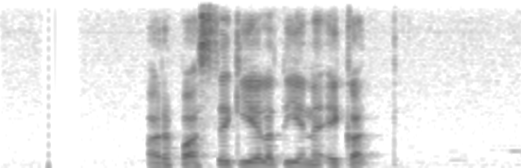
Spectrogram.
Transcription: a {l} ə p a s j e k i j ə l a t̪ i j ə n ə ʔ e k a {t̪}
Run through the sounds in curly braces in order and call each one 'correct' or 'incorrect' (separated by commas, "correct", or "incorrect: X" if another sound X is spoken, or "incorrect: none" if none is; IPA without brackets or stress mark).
incorrect: ɾ, correct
